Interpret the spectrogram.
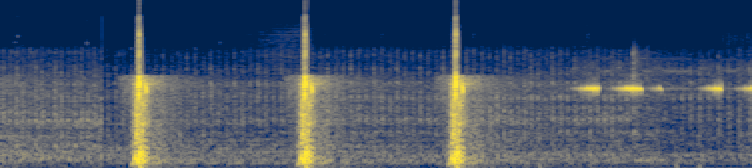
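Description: Three sharp hits about a second apart over a low, steady engine-like hum, then a few short, high chirps near the end.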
